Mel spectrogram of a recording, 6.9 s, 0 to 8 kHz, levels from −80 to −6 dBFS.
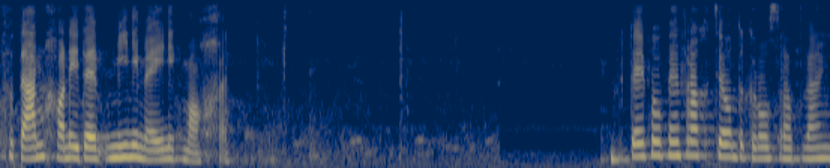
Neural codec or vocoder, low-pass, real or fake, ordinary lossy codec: codec, 16 kHz, 4 kbps, FreqCodec, larger model; 7.2 kHz; fake; none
